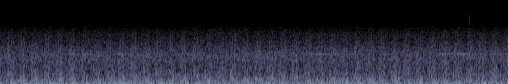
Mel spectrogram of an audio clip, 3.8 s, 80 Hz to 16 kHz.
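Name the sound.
UH-1 Huey helicopter flying in DCS video game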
